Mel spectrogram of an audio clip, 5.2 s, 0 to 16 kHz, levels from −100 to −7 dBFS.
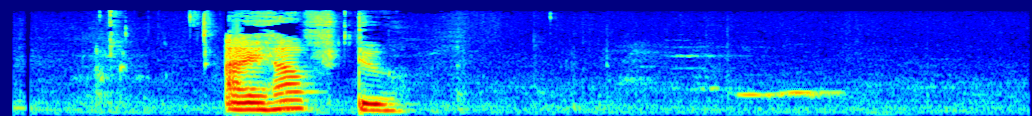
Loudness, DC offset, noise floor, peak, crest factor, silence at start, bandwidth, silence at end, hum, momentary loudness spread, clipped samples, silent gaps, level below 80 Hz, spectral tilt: -18 LUFS; under 0.1%; -59 dBFS; 0 dBFS; 24 dB; 1.15 s; 11.5 kHz; 1.1 s; none; 27 LU; under 0.1%; none; -74 dBFS; -4.5 dB/octave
